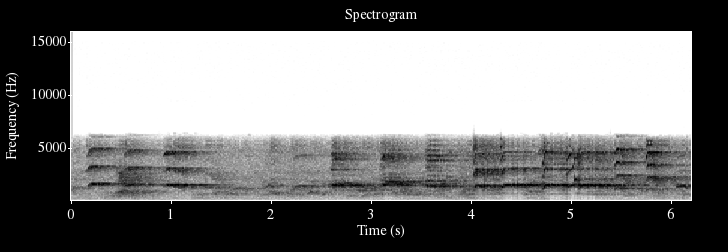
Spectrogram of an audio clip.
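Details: Female Golden Retriever puppy giving a run of high, thin yips and whining whimpers, short bursts repeated in quick, uneven succession with brief pauses between them.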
